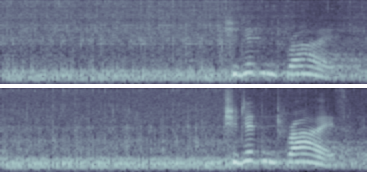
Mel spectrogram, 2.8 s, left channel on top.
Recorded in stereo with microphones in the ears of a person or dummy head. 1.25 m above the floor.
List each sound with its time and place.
1.7 s a woman speaking: 75° right (ahead or behind), 1.4 m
